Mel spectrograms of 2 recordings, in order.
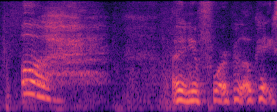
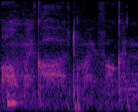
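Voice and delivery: whisper; 4 semitones lower, 23 dB quieter than usual. Real, not acted. Reacting to sore eye.

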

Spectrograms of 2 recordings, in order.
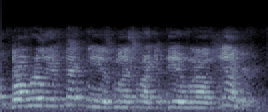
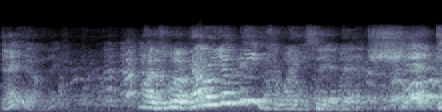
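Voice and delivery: laughing; 9 dB louder, slower than usual. Retold or imitated. Laughing reaction to the insult.

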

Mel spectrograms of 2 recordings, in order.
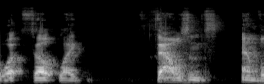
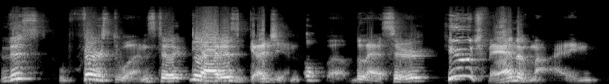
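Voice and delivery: slow, high and loud showman's voice; vain Lockhart; 8 semitones higher, 11 dB louder, slower than usual. Acted. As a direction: preen like a celebrity signing photos.

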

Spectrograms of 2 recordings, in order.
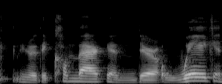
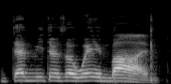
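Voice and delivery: bad Jamaican impression; 6 semitones higher, 8 dB louder than usual. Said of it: "a very bad impression of a Jamaican man".

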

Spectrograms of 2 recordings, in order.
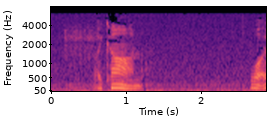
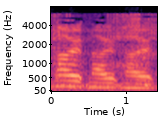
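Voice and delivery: scared horror game streamer; 3 semitones higher, slower than usual. Real, not acted. Sudden threat in game.

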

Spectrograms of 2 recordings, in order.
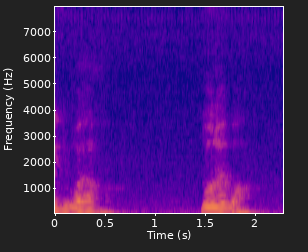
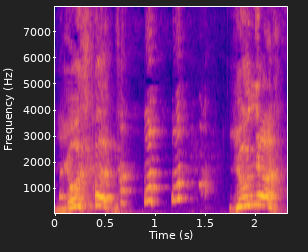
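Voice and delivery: much higher, loud, scolding bark through a laugh; mother-in-law yell; 13 semitones higher, 9 dB louder, much slower than usual. Retold or imitated. Husband imitating his mother scolding the daughter-in-law, loud laughing yell. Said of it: "시누이들이 요년 하면서".

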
